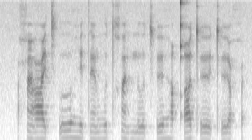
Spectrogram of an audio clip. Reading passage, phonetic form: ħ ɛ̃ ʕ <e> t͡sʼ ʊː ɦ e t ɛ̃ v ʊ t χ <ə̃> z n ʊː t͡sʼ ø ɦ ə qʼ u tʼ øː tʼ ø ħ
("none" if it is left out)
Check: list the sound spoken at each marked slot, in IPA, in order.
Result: e, ã

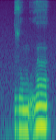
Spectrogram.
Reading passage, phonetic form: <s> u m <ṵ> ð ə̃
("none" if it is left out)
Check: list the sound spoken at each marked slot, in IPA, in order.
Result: z, ṵ

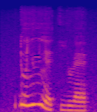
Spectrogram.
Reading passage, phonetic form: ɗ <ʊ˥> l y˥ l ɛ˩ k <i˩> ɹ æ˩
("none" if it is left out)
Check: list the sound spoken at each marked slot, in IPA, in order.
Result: ɵ˥, i˩

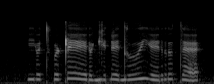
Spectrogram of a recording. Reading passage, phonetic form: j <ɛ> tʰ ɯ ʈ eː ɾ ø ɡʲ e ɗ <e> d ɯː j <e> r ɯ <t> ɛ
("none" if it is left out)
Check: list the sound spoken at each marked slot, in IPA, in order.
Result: ø, e, e, t

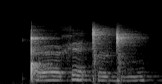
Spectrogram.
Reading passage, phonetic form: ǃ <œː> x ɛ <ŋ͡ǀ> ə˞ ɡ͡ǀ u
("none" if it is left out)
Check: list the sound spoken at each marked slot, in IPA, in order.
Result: œː, ǀ

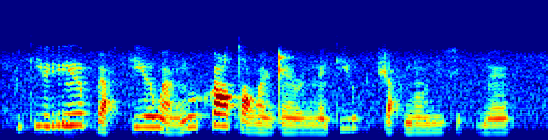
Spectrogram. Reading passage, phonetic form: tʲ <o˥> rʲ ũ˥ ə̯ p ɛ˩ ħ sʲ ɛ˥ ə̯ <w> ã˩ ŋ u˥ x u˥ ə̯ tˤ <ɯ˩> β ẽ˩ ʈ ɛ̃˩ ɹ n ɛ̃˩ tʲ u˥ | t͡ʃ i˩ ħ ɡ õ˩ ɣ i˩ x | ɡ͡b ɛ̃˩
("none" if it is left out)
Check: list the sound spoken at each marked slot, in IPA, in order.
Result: o˥, w, ʊ˩

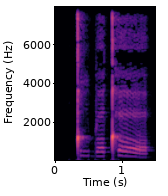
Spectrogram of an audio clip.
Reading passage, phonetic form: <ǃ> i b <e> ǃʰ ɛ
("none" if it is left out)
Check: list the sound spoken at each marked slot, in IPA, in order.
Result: ǃ, ɛ

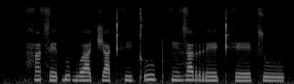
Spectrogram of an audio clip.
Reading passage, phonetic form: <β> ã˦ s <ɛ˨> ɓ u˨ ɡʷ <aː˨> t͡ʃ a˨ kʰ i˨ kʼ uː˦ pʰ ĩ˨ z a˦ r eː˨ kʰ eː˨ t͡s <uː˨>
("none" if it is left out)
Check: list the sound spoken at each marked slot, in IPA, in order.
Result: h, e˨, aː˨, uː˨

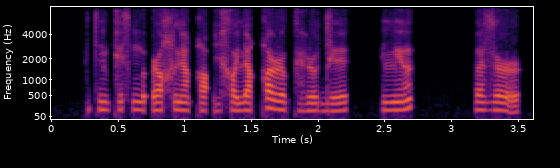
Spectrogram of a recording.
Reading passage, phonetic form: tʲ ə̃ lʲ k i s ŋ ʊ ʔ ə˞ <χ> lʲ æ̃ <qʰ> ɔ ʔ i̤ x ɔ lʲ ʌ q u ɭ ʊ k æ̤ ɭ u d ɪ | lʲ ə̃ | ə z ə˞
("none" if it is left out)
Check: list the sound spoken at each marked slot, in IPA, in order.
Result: χ, q

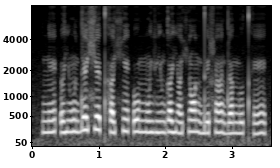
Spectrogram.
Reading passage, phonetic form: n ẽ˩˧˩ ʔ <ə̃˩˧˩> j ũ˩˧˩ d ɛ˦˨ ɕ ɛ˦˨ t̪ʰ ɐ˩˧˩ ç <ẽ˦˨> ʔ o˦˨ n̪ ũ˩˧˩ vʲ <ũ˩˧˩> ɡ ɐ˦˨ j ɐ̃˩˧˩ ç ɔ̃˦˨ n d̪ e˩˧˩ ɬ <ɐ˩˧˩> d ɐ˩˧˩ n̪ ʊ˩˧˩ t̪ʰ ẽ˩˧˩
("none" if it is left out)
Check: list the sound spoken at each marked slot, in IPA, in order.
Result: ə˩˧˩, ẽ˦˨, ũ˩˧˩, ɐ̃˩˧˩

